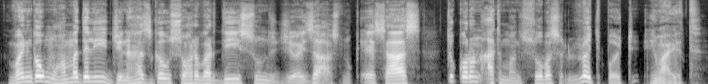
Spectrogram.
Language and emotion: Kashmiri, neutral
